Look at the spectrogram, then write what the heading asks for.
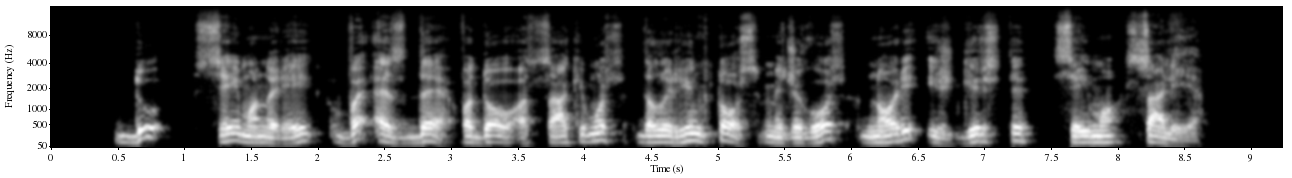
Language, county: Lithuanian, Kaunas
